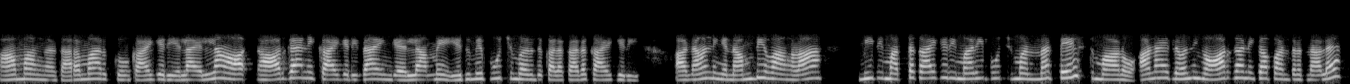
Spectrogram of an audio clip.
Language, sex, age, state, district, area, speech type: Tamil, female, 30-45, Tamil Nadu, Cuddalore, urban, conversation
